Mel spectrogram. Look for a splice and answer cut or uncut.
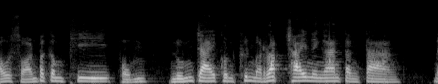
cut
